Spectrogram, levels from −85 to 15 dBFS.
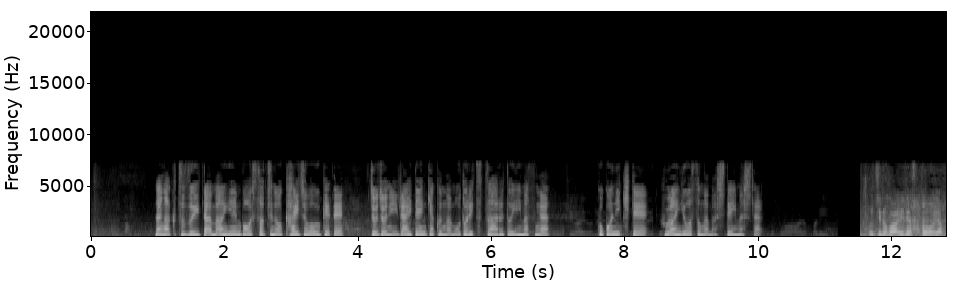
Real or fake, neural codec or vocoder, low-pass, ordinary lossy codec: fake; vocoder, 44.1 kHz, 80 mel bands, Vocos; 7.2 kHz; none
